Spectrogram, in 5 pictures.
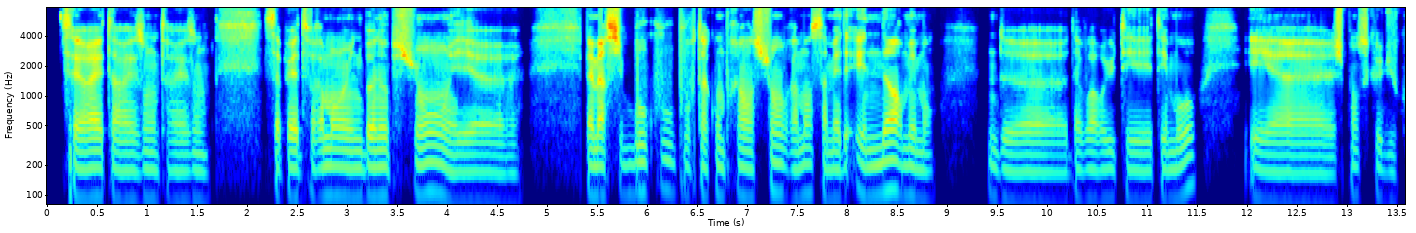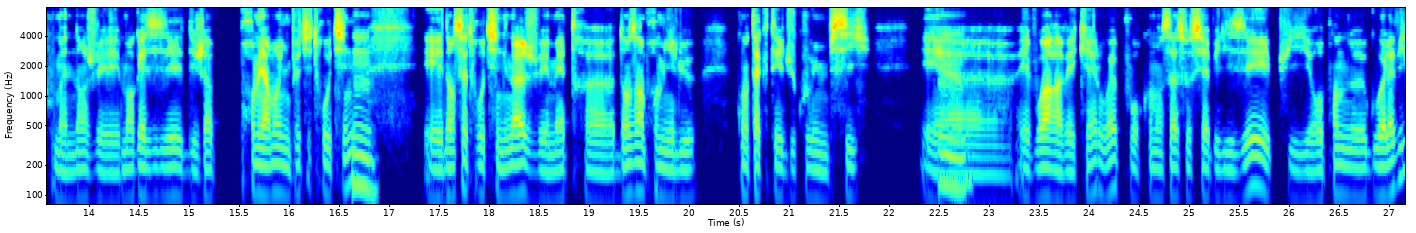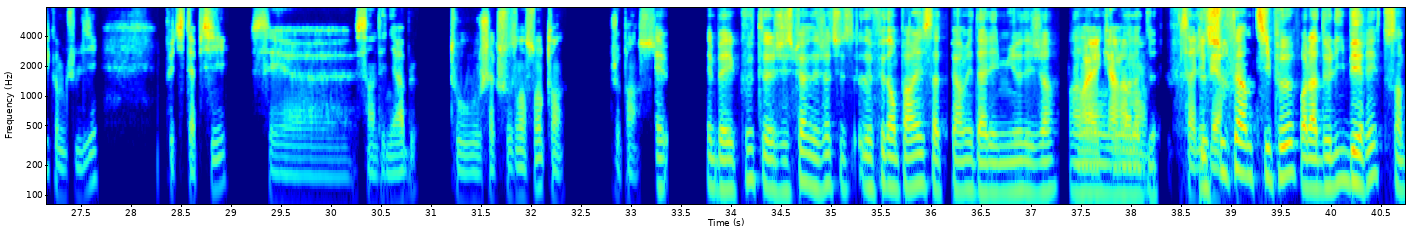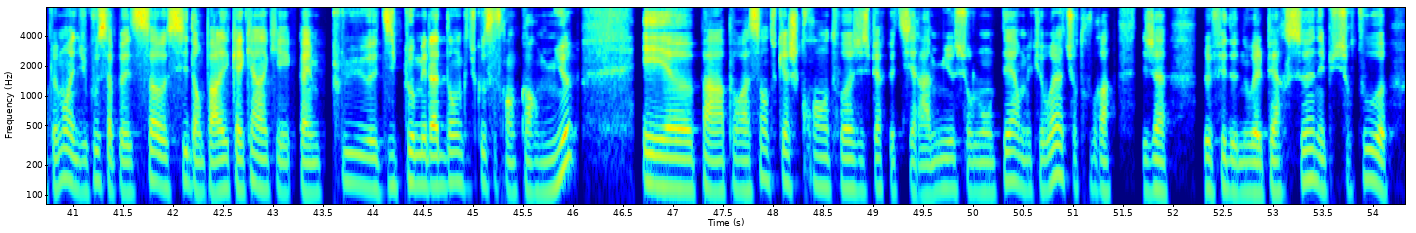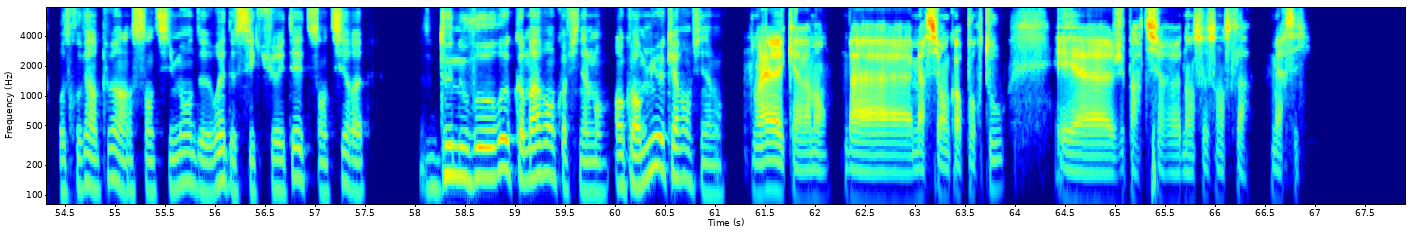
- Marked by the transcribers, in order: stressed: "beaucoup"; stressed: "énormément"; "m'organiser" said as "orgasiser"; tapping; stressed: "mieux"; stressed: "nouveau"; other noise; stressed: "mieux"
- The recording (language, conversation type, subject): French, advice, Comment retrouver un sentiment de sécurité après un grand changement dans ma vie ?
